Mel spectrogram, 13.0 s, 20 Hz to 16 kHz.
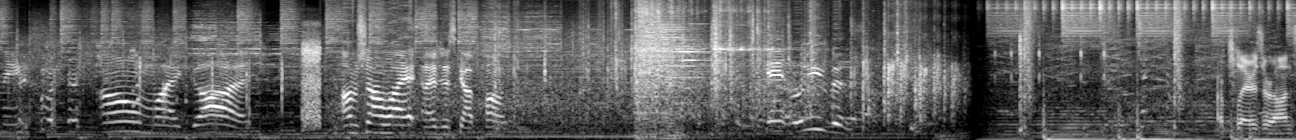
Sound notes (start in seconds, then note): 7.8 clapping; 9.7 upbeat music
